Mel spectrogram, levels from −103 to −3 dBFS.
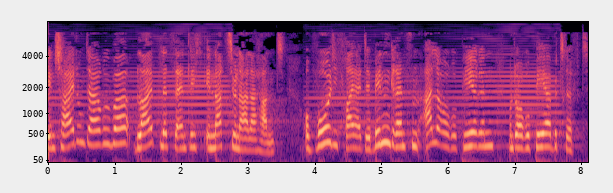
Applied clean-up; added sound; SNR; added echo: none; Bowed string instrument; 17 dB; none.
